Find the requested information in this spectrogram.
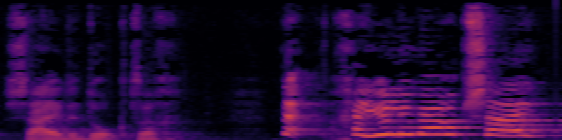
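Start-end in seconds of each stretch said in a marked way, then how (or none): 1.4-2.8 high, loud, fast laughing nurse; calling nurse. Acted. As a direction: bustle them aside cheerfully. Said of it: "riep de zuster".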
